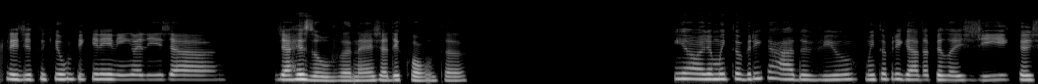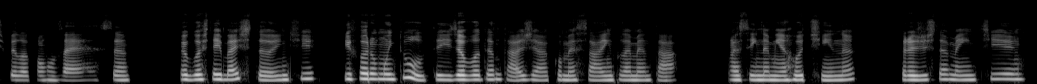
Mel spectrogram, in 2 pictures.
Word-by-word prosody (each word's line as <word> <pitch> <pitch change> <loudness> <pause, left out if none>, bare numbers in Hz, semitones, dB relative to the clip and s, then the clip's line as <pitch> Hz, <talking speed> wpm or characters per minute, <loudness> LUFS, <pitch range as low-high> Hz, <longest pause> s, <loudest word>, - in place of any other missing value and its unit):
acredito 230 -1 +1
que 235 +1 +1
um 240 +1 +1
pequenininho 230 -1 0
ali 220 0 -6
já, 215 -1 -5 0.6
já 220 -1 +3
resolva, 185 -5 +4
né, 185 +1 0
já 195 0 0
dê 205 +2 +2
conta. 185 -1 -3 2.1
E 260 0 +2
olha, 245 -1 +3
muito 245 +1 +2
obrigada 240 -3 -2
viu, 220 +3 -3
muito 225 +1 -2
obrigada 225 -3 -2
pelas 205 -2 -2
dicas, 205 +1 -4
pela 200 -1 -3
conversa, 200 +1 -6 0.5
eu 225 - +4
gostei 230 +2 +5
bastante 220 +2 0 0.3
e 245 - +3
foram 250 0 +5
muito 240 +3 +3
úteis, 210 -2 +1
eu 215 -1 +8
vou 215 +1 +2
tentar 225 -4 -3
já 205 -2 -4
começar 205 -1 -3
a 195 - -2
implementar, 200 -2 -2 0.5
assim, 210 0 +1
na 205 0 +4
minha 200 0 +4
rotina 205 +1 +1 0.5
pra 210 -1 +5
justamente 230 +3 -1
215 Hz, 125 wpm, -25 LUFS, 200-235 Hz, 2.1 s, eu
